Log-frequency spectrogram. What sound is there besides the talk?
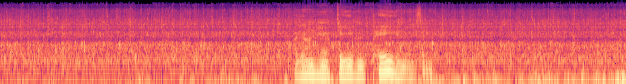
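flowing stream water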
